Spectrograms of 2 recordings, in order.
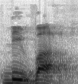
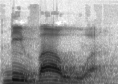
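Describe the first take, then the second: First: The second syllable has a simpler vowel, no glide. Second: The second syllable glides through three vowel sounds. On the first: The speaker calls it wrong. "Some even say devour" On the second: The speaker calls it right. "the correct pronunciation of that word is devour. Vowel. ... It has what we call a triphthong"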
